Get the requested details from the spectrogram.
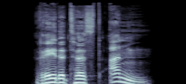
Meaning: inflection of anreden: 1. second-person singular preterite 2. second-person singular subjunctive II
- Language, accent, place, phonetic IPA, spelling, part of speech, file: German, Germany, Berlin, [ˌʁeːdətəst ˈan], redetest an, verb, De-redetest an.ogg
